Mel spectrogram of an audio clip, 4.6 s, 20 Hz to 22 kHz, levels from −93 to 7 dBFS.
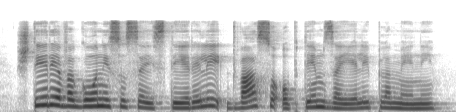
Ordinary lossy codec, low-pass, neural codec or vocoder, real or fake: none; 9.9 kHz; none; real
